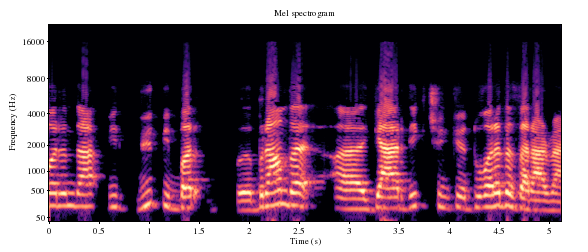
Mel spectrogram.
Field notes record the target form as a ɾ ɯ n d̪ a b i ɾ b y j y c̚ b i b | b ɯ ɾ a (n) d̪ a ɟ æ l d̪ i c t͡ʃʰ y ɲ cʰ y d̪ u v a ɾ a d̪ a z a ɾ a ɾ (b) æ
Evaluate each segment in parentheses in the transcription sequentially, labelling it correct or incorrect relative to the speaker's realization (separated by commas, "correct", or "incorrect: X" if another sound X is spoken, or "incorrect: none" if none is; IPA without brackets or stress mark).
correct, incorrect: v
